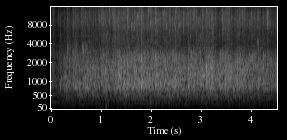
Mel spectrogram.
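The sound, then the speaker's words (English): Sustained audience applause at a church service at Restoration Fellowship, a dense steady wash of many hands clapping at a fairly even loudness for several seconds, with no voices standing out. “Can we give Justin a round of applause?”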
